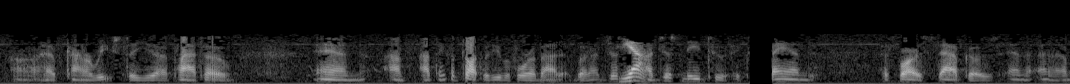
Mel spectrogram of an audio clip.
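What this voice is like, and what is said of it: Hoarse, nearly lost voice. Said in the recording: “I'm sorry, my voice is gone.”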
